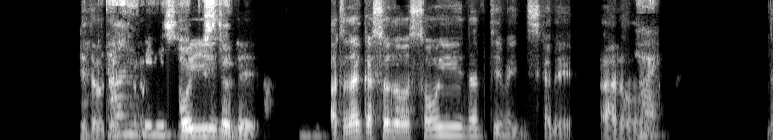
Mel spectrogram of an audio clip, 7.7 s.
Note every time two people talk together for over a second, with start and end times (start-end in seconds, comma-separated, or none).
0.8-2.6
